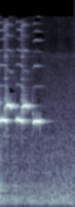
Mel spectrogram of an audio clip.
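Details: Greater green leafbird song meant to stir a quiet leafbird into singing: three short, clear whistles in quick succession, the last slightly lower and trailing off.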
